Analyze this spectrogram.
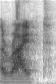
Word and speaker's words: arrived: untuk cara pengucapannya sendiri Ini bukan dibaca arrived tapi bacaannya arrived arrived jadi Ed itu cuma dibaca t doang gitu guys Oke kita lanjut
